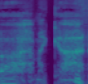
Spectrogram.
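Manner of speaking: put-on groaning. Recalling a fellow performer's reaction during rehearsals, imitating a groan. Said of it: "you could hear Ray just like groaning".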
